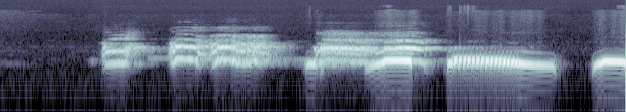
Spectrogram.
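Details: A decoy spotted dove in the 'giọng thổ' style coos while a higher, rougher second voice overlaps the first half. The phrase ends in a long raspy falling coo and a clear arched note.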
